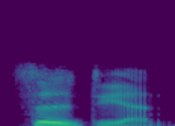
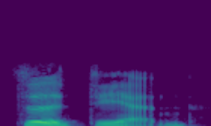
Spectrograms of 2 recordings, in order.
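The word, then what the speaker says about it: 字典: 那不是本字典, where dictionary is 字典. 字典 is pronounced with a falling tone on I and a falling rising tone on A, like 字典.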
